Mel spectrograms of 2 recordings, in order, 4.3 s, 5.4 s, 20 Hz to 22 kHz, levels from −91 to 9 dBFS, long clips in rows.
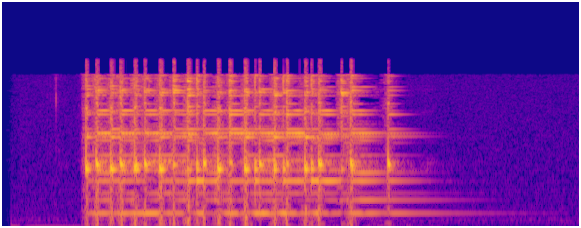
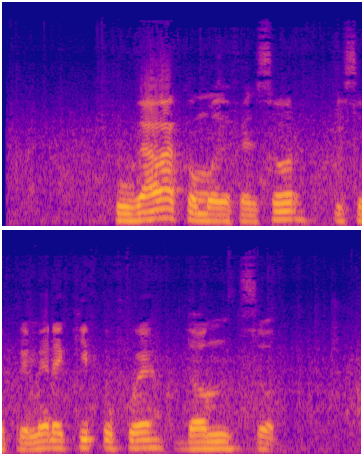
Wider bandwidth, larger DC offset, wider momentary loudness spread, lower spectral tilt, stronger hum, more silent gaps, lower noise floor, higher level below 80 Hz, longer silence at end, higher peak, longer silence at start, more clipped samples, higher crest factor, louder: second, 8 kHz vs 12 kHz; neither; about the same, 9 LU vs 11 LU; second, -1 dB/octave vs -7.5 dB/octave; neither; neither; first, -57 dBFS vs -40 dBFS; first, -40 dBFS vs -48 dBFS; first, 1.25 s vs 0 s; about the same, 0 dBFS vs -2 dBFS; second, 0.6 s vs 0.85 s; first, 2% vs under 0.1%; about the same, 10 dB vs 14 dB; first, -7 LUFS vs -14 LUFS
